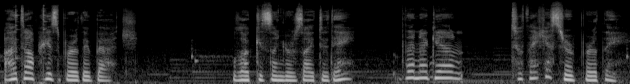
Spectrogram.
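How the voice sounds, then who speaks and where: An actress playing a curious young woman who narrates her date in a game, gentle, measured and playful. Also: mid-range voice, lively intonation, soft background music, close to an everyday voice. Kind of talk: scripted first-person game narration and dialogue.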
